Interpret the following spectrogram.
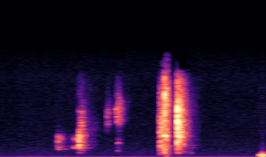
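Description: A few soft, brief clicks and rustles from a phone being handled, the loudest a short knock a little past the middle, with near silence between them.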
